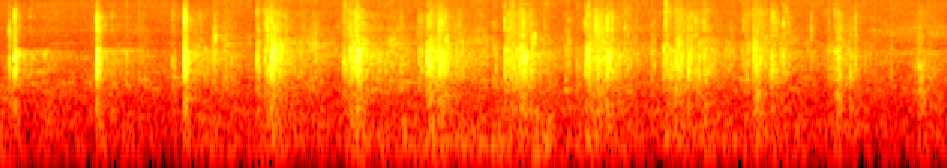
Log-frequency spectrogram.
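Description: Crowd clapping in unison, a steady beat of about two claps a second with each clap slightly spread out.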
